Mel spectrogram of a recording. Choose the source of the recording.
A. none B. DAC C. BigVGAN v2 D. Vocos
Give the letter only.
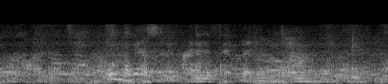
B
